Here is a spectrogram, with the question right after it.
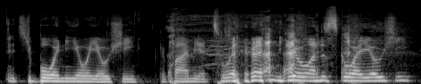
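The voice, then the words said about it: Exaggerated put-on accent. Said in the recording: “He's doing like a new accent here. ... Dial that back”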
